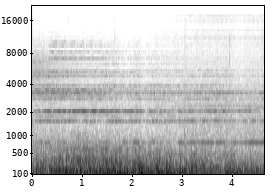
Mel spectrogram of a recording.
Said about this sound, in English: A train rumbles past underneath us.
